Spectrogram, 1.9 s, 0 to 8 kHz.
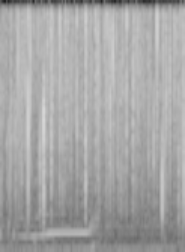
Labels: {"label": "biophony", "recorder": "SoundTrap 300"}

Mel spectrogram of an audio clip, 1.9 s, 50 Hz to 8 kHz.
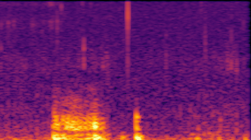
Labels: {"label": "biophony, low growl", "recorder": "SoundTrap 300"}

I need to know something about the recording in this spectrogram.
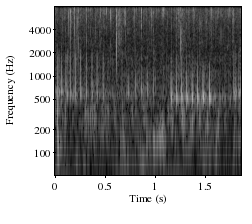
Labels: {"label": "biophony, rattle response", "recorder": "SoundTrap 500"}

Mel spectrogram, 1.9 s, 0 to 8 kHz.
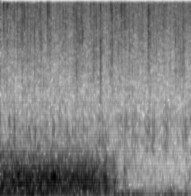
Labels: {"label": "biophony, growl", "recorder": "SoundTrap 500"}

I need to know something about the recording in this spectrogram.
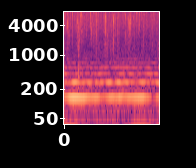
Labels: {"label": "biophony, midshipman", "recorder": "SoundTrap 500"}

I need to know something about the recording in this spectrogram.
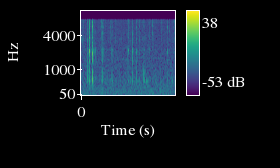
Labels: {"label": "ambient", "recorder": "HydroMoth"}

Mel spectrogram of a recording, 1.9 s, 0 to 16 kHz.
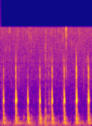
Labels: {"label": "biophony, knock", "recorder": "SoundTrap 300"}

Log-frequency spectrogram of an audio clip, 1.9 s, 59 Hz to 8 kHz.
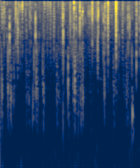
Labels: {"label": "biophony, sea urchins (Echinidae)", "recorder": "SoundTrap 600 or HydroMoth"}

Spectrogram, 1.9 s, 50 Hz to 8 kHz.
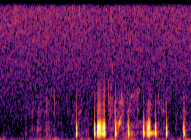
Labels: {"label": "biophony, knock croak", "recorder": "SoundTrap 300"}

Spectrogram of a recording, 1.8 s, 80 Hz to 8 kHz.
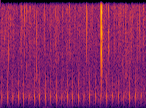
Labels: {"label": "biophony, rattle", "recorder": "SoundTrap 500"}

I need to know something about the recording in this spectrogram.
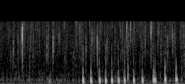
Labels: {"label": "biophony, pulse", "recorder": "SoundTrap 300"}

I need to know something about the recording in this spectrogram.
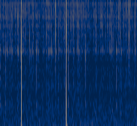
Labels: {"label": "ambient", "recorder": "HydroMoth"}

